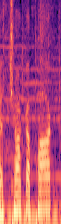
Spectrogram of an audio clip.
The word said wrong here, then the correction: chock-a-block: What do you call it? – Chock-a-block full of tech.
